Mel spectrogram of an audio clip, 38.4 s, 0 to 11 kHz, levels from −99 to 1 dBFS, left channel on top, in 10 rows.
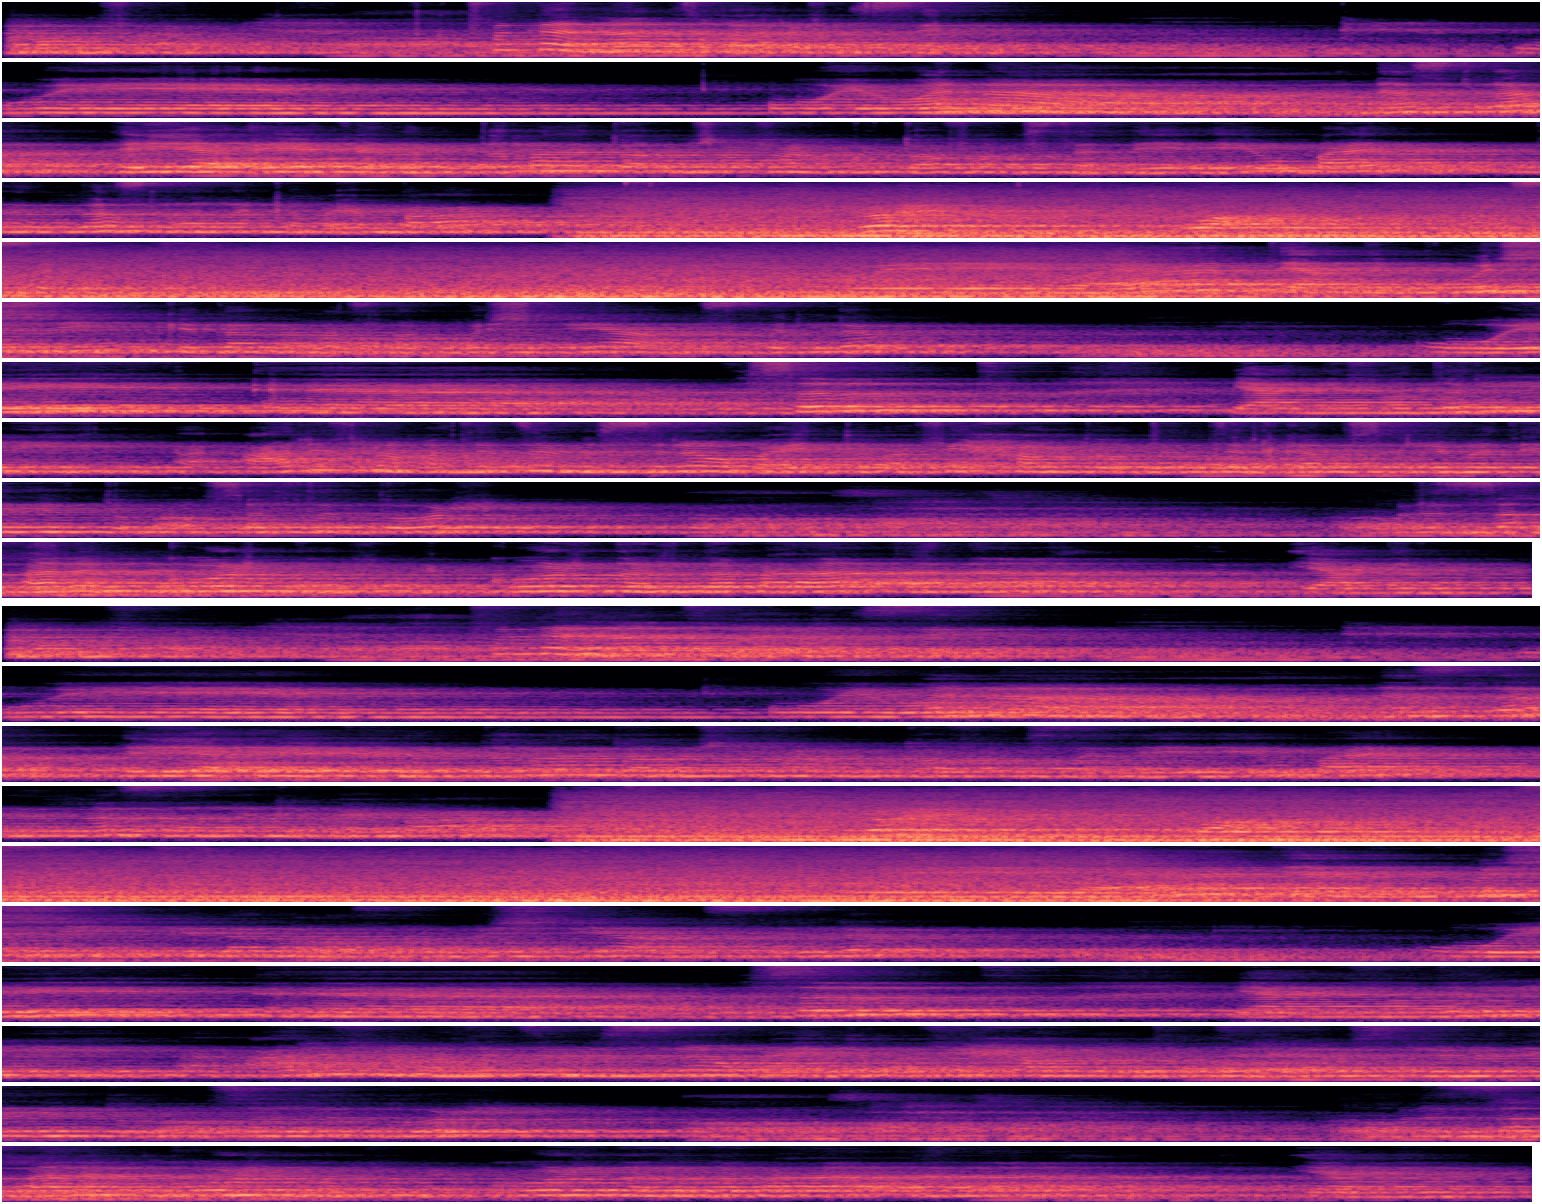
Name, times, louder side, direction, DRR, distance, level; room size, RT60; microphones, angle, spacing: voice 1, 0.0-0.8 1.3-2.4 3.3-3.5 3.8-5.2 5.8-12.8 13.2-13.9 14.5-15.7 16.6-17.1 17.4-21.5 22.8-25.3 25.7-32.0 34.2-37.3 37.8-38.2, left 1 dB, 45° left, -1 dB, 0.3 m, -28 dB
voice 2, 0.8-1.6 2.7-3.1 6.9-7.1 8.1-8.4 13.0-13.5 15.2-16.2 16.5-17.2 19.9-20.2 21.9-22.2 29.8-30.2 32.5-33.6 34.0-35.1 37.0-37.3, equal, 70° right, -7 dB, 0.9 m, -37 dB
sound 1, 12.9-18.2, right 1 dB, 20° right, 0.4 m, -25 dB
3.7 x 2.5 x 2.3 m, 2.8 s
head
